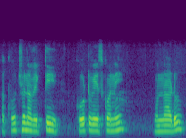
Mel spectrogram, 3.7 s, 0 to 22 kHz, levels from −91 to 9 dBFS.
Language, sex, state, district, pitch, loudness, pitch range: Telugu, male, Telangana, Mahabubabad, 155 Hz, -16 LUFS, 140-165 Hz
